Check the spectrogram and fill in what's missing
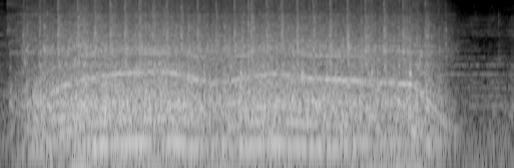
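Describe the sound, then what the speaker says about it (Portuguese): A sewing machine runs steadily for about three seconds, stitching around the edge of a fabric face mask, its fast, even whir close and loud before stopping abruptly. "eu vou costurar dando a volta todinha na peça"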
